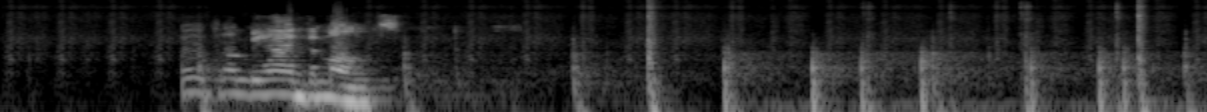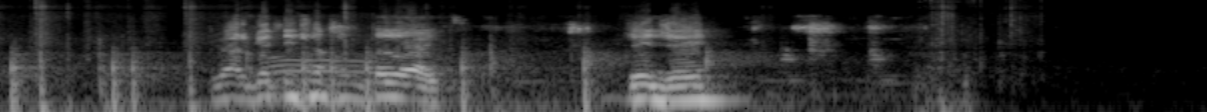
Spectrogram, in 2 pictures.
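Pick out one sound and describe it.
Footsteps crunch quickly over dry sandy ground.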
